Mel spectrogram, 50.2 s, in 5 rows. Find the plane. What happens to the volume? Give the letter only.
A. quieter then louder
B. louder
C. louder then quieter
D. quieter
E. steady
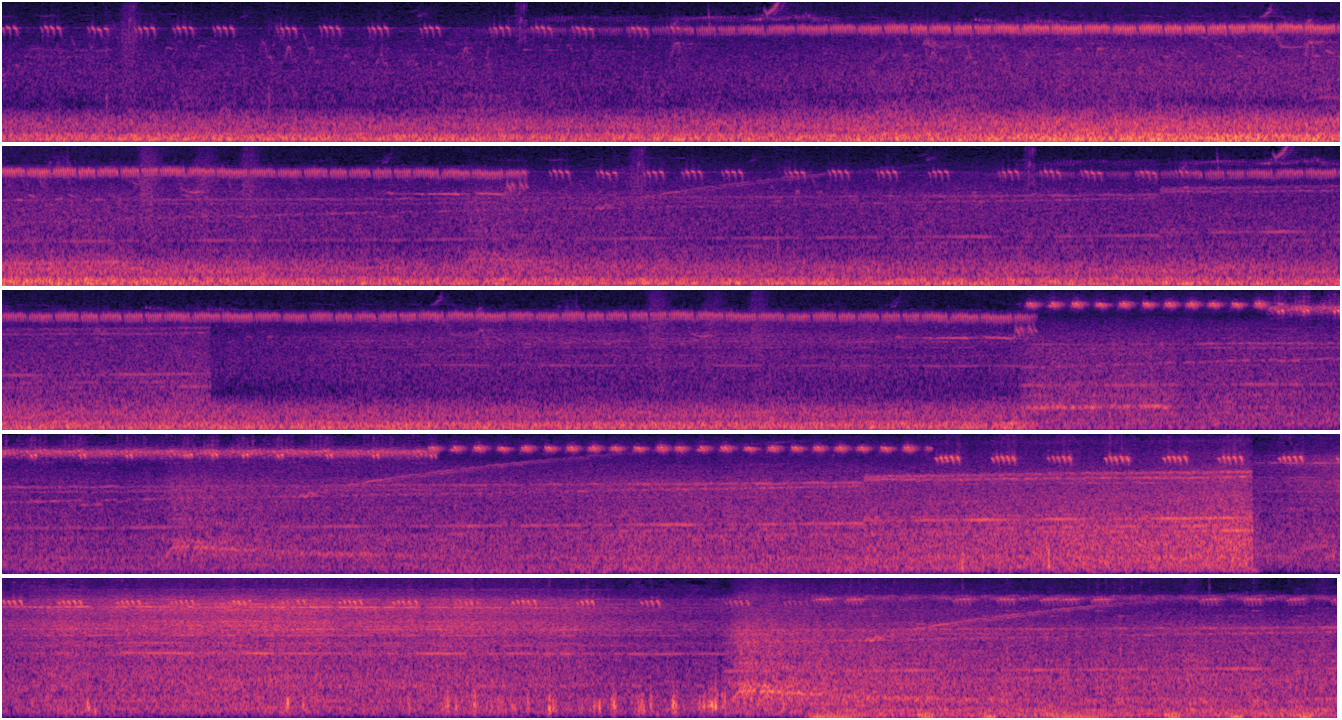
B.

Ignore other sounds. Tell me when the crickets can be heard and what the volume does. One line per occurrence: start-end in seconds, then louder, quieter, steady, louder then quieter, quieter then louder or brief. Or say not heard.
0.0-50.1 steady.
